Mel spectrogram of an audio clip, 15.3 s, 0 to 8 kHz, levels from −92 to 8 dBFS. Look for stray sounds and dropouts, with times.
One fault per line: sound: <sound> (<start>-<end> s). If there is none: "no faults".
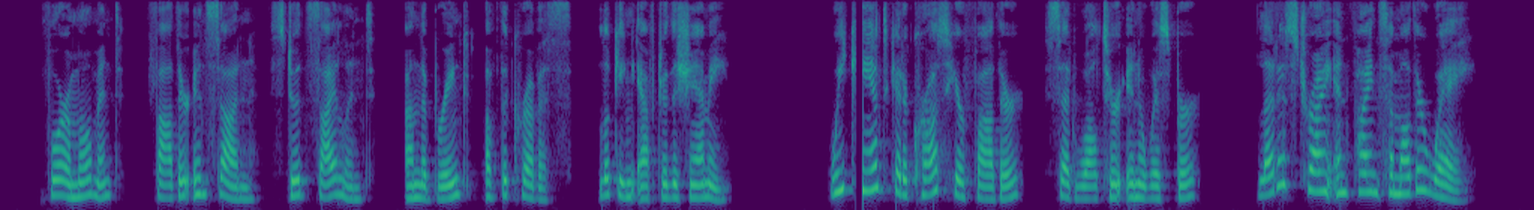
sound: dropout (8.5-8.6 s)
